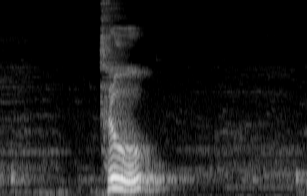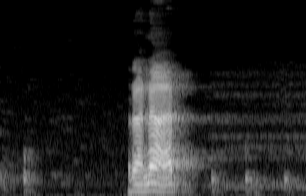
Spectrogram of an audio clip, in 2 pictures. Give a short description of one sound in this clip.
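A man speaks loudly in short bursts, close to the microphone.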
